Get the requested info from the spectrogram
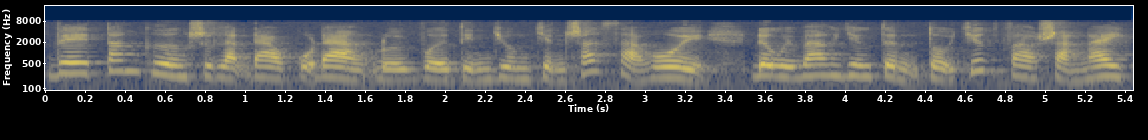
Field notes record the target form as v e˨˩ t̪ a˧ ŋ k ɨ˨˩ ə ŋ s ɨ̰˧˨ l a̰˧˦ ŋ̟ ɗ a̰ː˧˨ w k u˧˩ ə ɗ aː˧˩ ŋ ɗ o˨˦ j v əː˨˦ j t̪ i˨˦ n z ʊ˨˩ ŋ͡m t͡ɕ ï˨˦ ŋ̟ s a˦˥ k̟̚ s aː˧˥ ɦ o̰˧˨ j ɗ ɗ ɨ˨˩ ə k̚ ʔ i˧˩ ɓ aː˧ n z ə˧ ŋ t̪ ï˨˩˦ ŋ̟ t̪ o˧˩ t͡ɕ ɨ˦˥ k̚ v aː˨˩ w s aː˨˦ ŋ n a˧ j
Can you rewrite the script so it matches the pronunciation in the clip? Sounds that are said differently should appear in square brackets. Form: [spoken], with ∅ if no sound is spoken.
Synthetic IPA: v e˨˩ t̪ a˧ ŋ k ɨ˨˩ ə ŋ s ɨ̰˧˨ l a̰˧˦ ŋ̟ ɗ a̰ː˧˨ w k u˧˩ ə ɗ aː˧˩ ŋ ɗ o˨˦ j v əː˨˦ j t̪ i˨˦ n z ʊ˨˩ ŋ͡m t͡ɕ ï˨˦ ŋ̟ s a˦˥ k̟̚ s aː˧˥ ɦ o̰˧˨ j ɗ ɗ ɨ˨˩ ə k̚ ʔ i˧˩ ɓ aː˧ n z ə˧ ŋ t̪ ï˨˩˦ ŋ̟ t̪ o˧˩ t͡ɕ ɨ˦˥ k̚ v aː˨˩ w s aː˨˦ ŋ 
